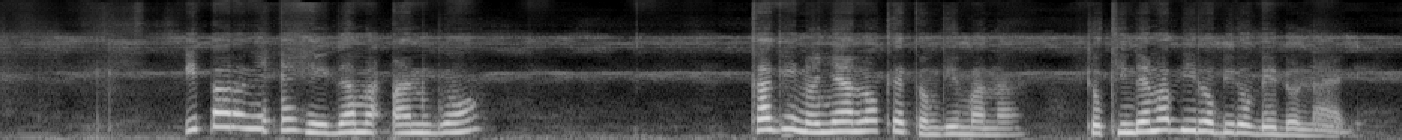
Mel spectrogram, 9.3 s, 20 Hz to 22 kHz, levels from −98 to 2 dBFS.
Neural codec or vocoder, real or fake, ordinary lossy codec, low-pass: codec, 44.1 kHz, 2.6 kbps, DAC; fake; none; none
